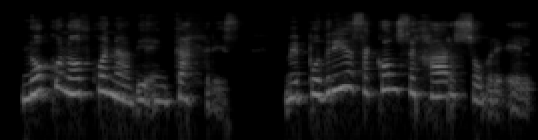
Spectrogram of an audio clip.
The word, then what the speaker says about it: Cáceres: En Cáceres, make sure you pronounce stronger with the A, Cáceres.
